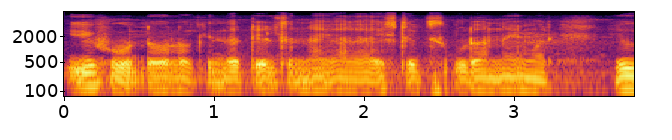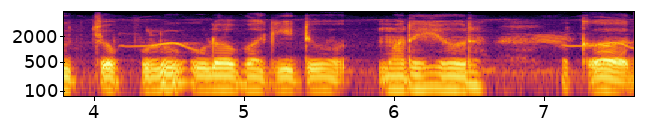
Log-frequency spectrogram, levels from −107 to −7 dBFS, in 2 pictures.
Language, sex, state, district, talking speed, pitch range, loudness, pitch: Telugu, male, Andhra Pradesh, Sri Satya Sai, 140 wpm, 110-120 Hz, -18 LUFS, 115 Hz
